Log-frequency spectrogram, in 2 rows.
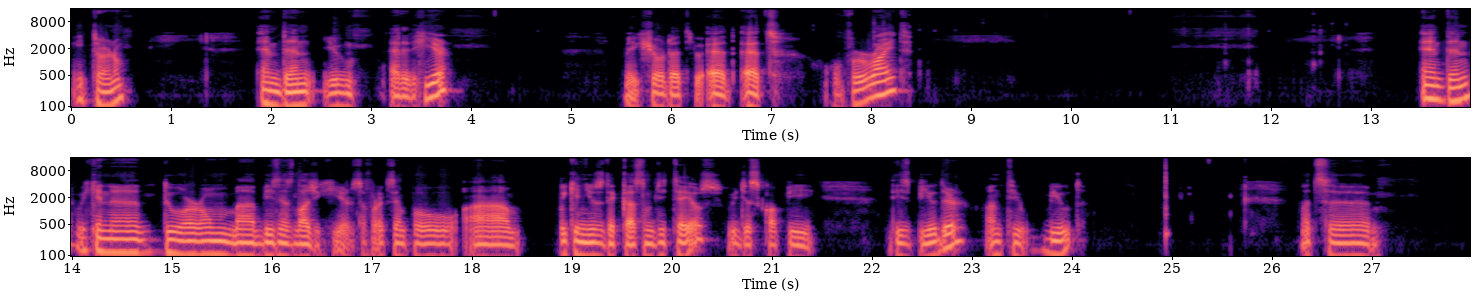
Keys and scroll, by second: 3.3 super+v, 4.7 Tab, 5.2 super+z, 6.1 Tab, 8.8 Tab, 9.1 Return, 12.6 Return, 24.2 super+c.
